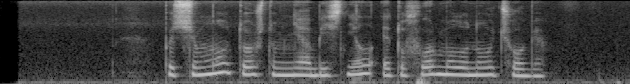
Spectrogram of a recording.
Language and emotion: Russian, neutral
